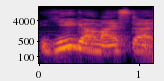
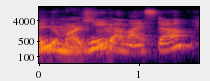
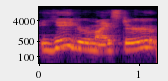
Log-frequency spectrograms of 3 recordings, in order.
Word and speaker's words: Jägermeister: From shoes to alcohol, this is pronounced Jägermeister in German. Jägermeister. English speakers usually say Jägermeister, which is pretty much the same, just with a pretty thick accent.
